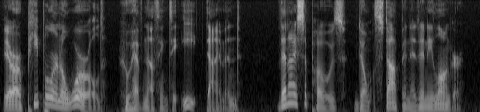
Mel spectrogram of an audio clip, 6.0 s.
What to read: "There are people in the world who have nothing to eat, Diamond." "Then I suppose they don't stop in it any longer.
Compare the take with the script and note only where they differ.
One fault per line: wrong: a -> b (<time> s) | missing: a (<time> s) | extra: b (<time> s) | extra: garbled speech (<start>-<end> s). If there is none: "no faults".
wrong: the -> a (0.8 s)
missing: they (4.3 s)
